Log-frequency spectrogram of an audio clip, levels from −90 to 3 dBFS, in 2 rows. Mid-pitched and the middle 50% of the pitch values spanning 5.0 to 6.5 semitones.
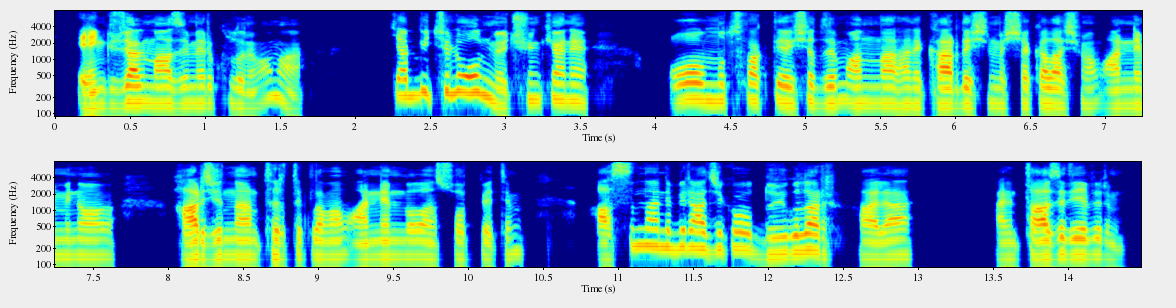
No: medium, 150 Hz; average, 3.8 semitones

